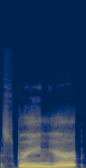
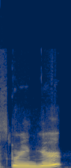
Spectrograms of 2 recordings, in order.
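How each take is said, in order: First: "Europe" lifted a little and rising; emphasis on Europe. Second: "Europe" stressed with a rising end; "Europe" given a light stressed rise; emphasis on Europe. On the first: Real, not acted. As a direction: lean lightly into "Europe" as you read it out. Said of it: "I did put a little emphasis on it". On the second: Retold or imitated. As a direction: replay the read-out, leaning on "Europe". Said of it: "I did put emphasis 'cause I said".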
